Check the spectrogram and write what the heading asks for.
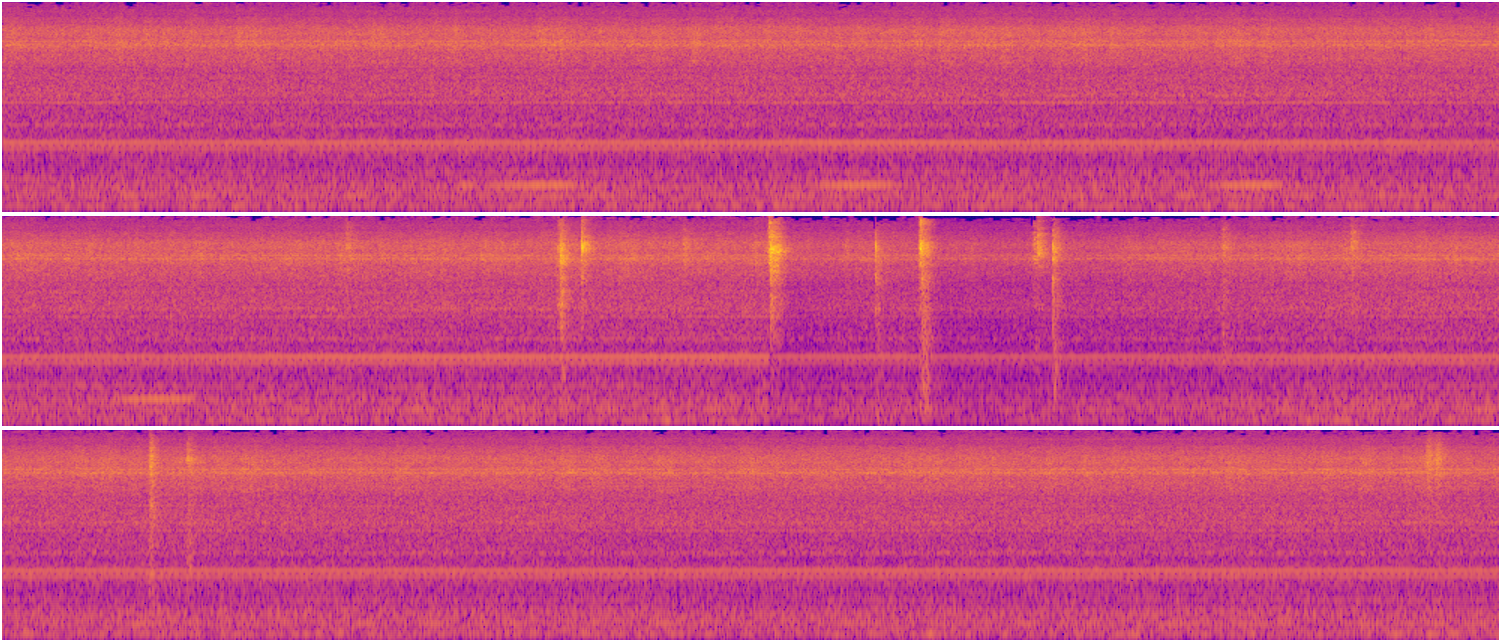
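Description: Steady electrical hum and ventilation whir in the driver's cab of an ICE high-speed train, with several constant tones. Four short beeps come a couple of seconds apart in the first half, and a few sharp clicks sound around the middle.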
